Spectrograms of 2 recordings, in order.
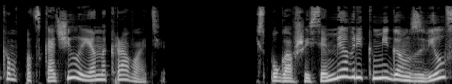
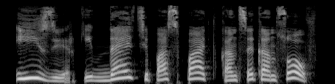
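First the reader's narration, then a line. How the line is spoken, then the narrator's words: Moaning. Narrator (Russian): простонала я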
